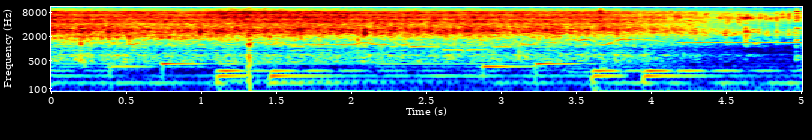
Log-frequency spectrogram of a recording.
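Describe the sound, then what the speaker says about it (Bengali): Pieces of katla fish sizzle in hot oil, a steady, close, crackling fry that runs throughout and softens slightly toward the end, with faint tonal music underneath. "এইভাবে লাল লাল করে আমি ভেজে নিচ্ছি"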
